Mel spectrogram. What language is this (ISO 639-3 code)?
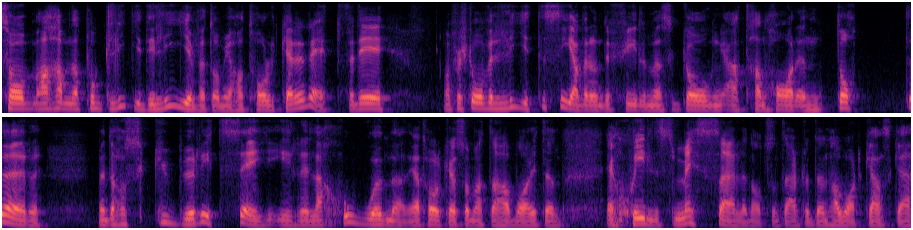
swe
